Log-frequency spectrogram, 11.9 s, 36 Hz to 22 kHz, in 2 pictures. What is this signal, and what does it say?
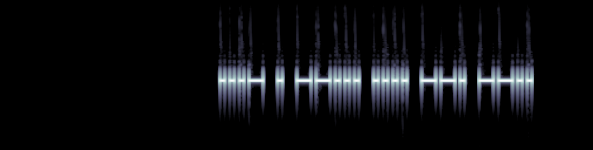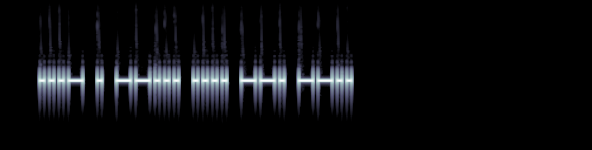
Morse code, heard as a keyed tone, about 25 wpm, 700 Hz. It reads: VE7HGZ VE7HGZ
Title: DXCC-100 Call Signs - 6 Characters - Repeated 2x - 25wpm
